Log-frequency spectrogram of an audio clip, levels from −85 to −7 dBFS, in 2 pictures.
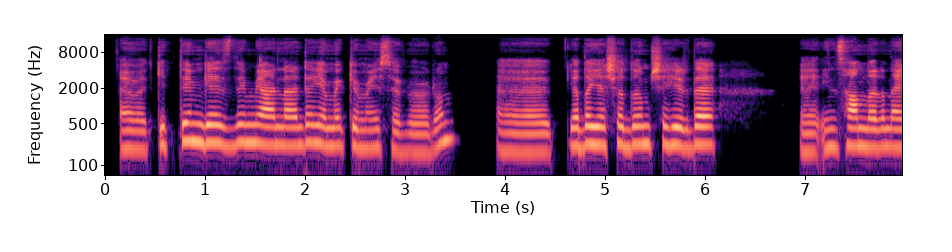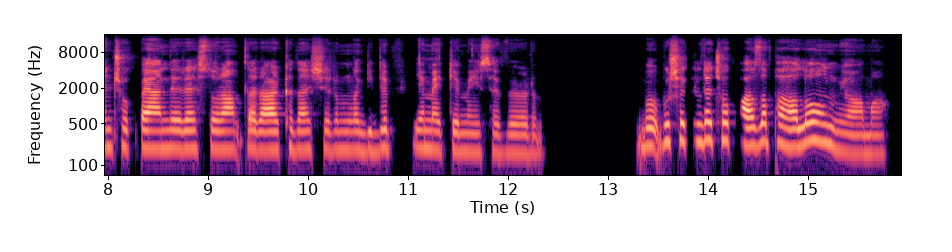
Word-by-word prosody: evet, 190 -1 -4
gittiğim, 245 +3 -1
gezdiğim 240 0 0
yerlerde 220 0 +2
yemek 215 -3 -2
yemeyi 195 -1 -3
seviyorum. 180 +7 -4 0.4
Eee, 170 -1 -3 0.2
ya 210 -1 0
da 230 - +4
yaşadığım 225 0 +2
şehirde, 220 0 +3 0.8
eee, 170 -1 -4
insanların 205 0 +1
en 200 0 +1
çok 200 0 0
beğendiği 190 0 +4
restoranlara 190 -1 +1
arkadaşlarımla 185 0 0
gidip 180 +2 -5 0.2
yemek 190 -3 -3
yemeyi 170 -1 -4
seviyorum. 160 -1 -3 0.9
Bu 210 0 -2
bu 245 - +1
şekilde 255 +1 +3
çok 260 -1 0
fazla 225 +1 +5
pahalı 225 -2 +2
olmuyor 225 -10 0
ama. 160 -1 -6
200 Hz, 115 wpm, -23 LUFS, 185-225 Hz, 0.9 s, fazla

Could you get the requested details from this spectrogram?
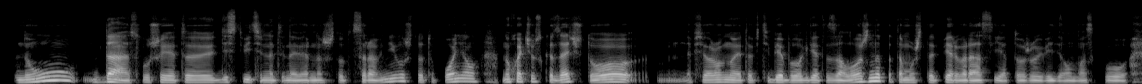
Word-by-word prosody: Ну 165 - +3
да, 110 -3 +3
слушай, 105 +2 -3
это 100 +1 +1
действительно 105 -1 -3
ты, 90 - -9
наверно, 95 0 0
что-то 95 0 -8
сравнил, 110 +10 0
что-то 105 -10 -8
понял. 130 +6 0 0.2
Но 115 - -1
хочу 135 - 0
сказать, 115 -1 0
что, 115 +3 +3 0.2
м, - - -13
всё 105 -2 -2
равно 110 -1 +1
это 100 +1 -2
в 95 - -15
тебе 105 +1 +1
было 100 0 +1
где-то 100 0 -1
заложено, 115 - +3
потому 100 -9 -3
что 100 +1 -4
первый 95 0 +1
раз 95 0 +1
я 90 -3 -2
тоже 95 0 -3
увидел 90 -1 -2
Москву, 90 0 -4
100 Hz, 170 wpm, -25 LUFS, 95-110 Hz, 0.2 s, Ну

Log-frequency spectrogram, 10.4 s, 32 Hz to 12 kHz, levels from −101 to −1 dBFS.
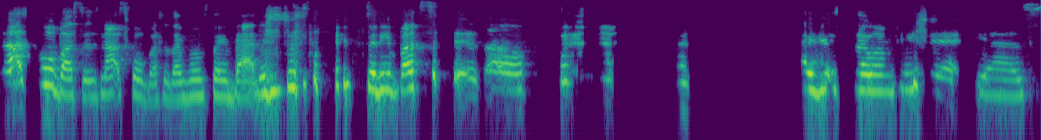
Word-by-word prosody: Not - - +4
school 335 -1 +3
buses, 215 -4 -1
not 230 0 -4
school 210 -3 -6
buses, 175 +2 -13
I - - -2
will 205 +2 -5
say 205 -2 -2
that. 200 - -1
It's 245 +3 +3
just, 300 +2 +3 0.3
like, 335 +1 -1 0.2
city 275 -1 +7
buses, 450 - +2 0.3
oh. 270 0 -1 2.8
I - - +12
get 270 +2 0 0.2
so 255 -1 +4
impatient, 255 -3 -6 0.2
yes. 215 -2 -11
255 Hz, 120 wpm, -27 LUFS, 215-280 Hz, 2.8 s, I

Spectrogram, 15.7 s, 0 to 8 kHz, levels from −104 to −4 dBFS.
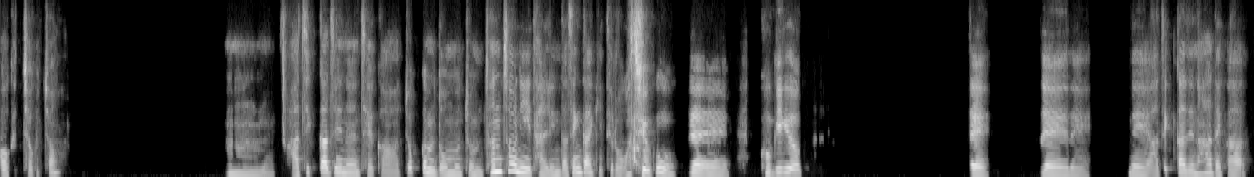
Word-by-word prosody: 어 190 -1 -1
그쵸, 175 - -6
그쵸. 200 +7 -9 2.1
음. 170 -1 -8 0.2
아직까지는 215 +1 +1
제가 160 -3 -9
쪼끔 235 -3 -1
너무 175 -1 -3
좀 170 -3 -6
천천히 280 - +6
달린다 170 -2 -5
생각이 225 -3 0
들어 170 -2 -8
가지고 185 +3 +5 0.2
예예. 180 -6 +3 0.4
거기어 215 0 +2 2.1
네. 180 -4 +4 0.7
네네. 160 -5 -1 0.5
네 175 -4 -3
아직까지는 195 +5 -2
'아 215 +1 -2
내가 180 -2 -4
180 Hz, 190 characters per minute, -24 LUFS, 170-215 Hz, 2.1 s, 천천히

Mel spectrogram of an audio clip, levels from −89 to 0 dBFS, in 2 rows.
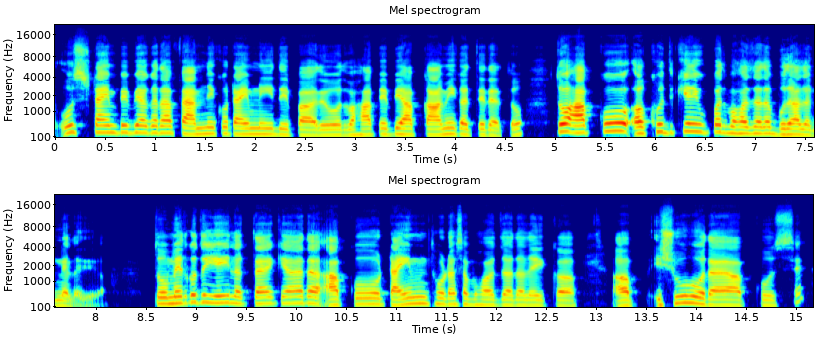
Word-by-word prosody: उस 220 0 -3
टाइम 215 -1 +2
पे 215 +1 -1
भी 215 +1 -2
अगर 205 -1 0
आप 200 -1 +2
फैमिली 175 0 +2
को 185 +1 -6
टाइम 165 -1 +2
नहीं 170 -1 -4
दे 160 -1 -4
पा 145 -1 +2
रहे 140 +1 -3
हो 145 - -2
और 150 -1 -5
वहाँ 155 +1 -1
पे 165 -1 -3
भी 170 +2 -2
आप 160 0 -9
काम 155 0 +3
ही 175 - -1
करते 160 -1 -2
रहते 140 -3 -4
हो, 165 +2 -6 0.3
तो 235 - +8
आपको 210 +2 +6
अ, 185 -4 +5
खुद 230 -3 -2
के 245 -1 +2
ऊपर 220 -1 -2
बहुत 190 -1 +1
ज़्यादा 185 0 +1
बुरा 160 0 +3
लगने 135 -2 -5
लगेगा। 405 - -15 0.5
तो 180 -1 0
मेरे 190 +1 +1
को 220 - +1
तो 220 0 -2
यही 205 -1 +1
लगता 185 -2 -1
है 185 +1 +1
कि 190 +1 -9
यार, 195 +1 0
आपको 170 0 0
टाइम 170 +6 +1
थोड़ा-सा 165 -1 -3
बहुत 150 -1 -5
ज़्यादा 145 0 -4
लाइक 140 -1 -7
अ, 135 -1 -1 0.5
अप 140 0 -1 0.2
इश्यू 185 +7 -1
हो 200 -3 +2
रहा 150 -2 +2
है 150 - +3
आपको 140 +1 -7
उससे, 135 0 -11
170 Hz, 230 wpm, -24 LUFS, 150-200 Hz, 0.5 s, तो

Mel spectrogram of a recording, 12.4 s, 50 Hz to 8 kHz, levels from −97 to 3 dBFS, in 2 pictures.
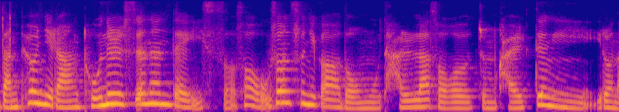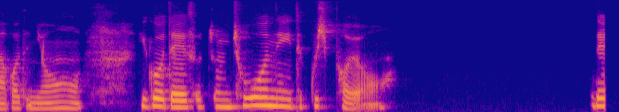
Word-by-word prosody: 남편이랑 180 - +3
돈을 245 +7 +7
쓰는 270 0 +4
데 190 -7 0
있어서 195 +5 -7
우선순위가 260 -6 +1
너무 155 -1 -5
달라서 165 -4 -3
좀 160 0 -6
갈등이 165 +1 -1
일어나거든요. 155 -1 -6 0.6
이거에 200 0 +1
대해서 180 -1 +1
좀 185 -1 -3
조언이 215 +1 +1
듣고 190 +1 -10
싶어요. 195 0 -6 2.1
네. 210 -2 +1
185 Hz, 235 characters per minute, -21 LUFS, 160-220 Hz, 2.1 s, 돈을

